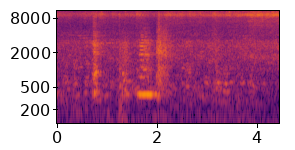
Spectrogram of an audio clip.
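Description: Indistinct voices of people talking in the room over a steady background hiss, with one voice held on a longer sound near the middle.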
